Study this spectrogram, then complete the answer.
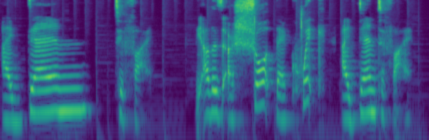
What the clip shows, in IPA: aɪ'dentɪfaɪ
